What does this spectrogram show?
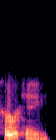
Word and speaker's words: Hurricane: It is spelled hurricane, but it's pronounced hurricane. All right, that you want to get Podunk. There you go. No, no, no, no. Don't you dare call it hurricane. It's called hurricane.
